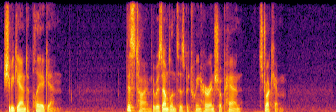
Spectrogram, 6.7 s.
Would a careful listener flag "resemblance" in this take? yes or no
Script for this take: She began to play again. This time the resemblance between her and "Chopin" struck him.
yes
